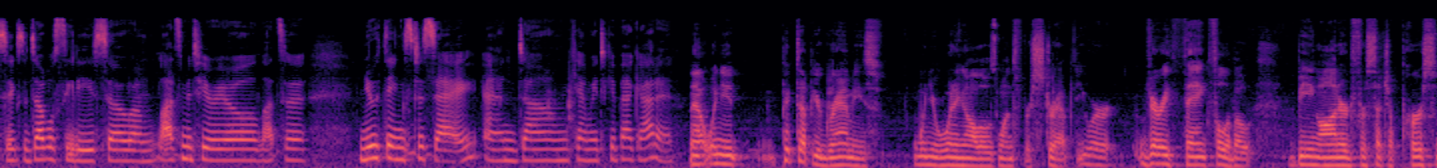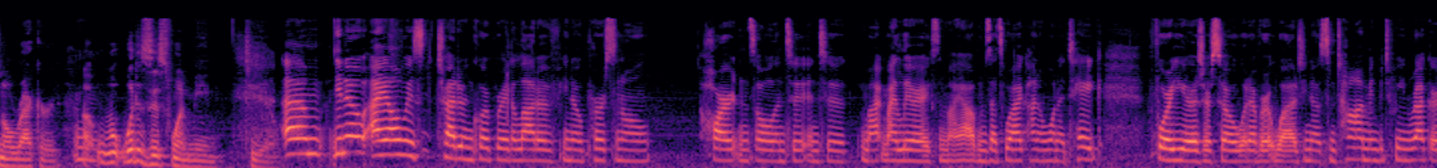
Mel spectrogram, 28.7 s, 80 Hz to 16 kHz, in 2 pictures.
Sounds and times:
Speech: 3.6 - 20.8.

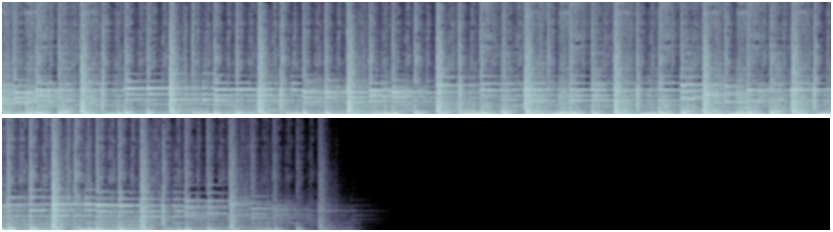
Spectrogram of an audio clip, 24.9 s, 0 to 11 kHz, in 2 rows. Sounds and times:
Music: 0.0 - 18.1.

